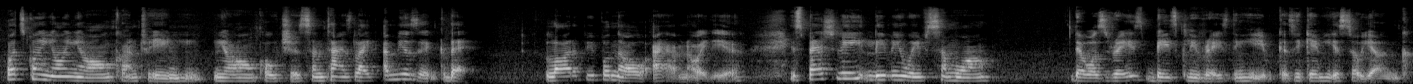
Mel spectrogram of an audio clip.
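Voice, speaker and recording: Low creaky-voiced Brazilian woman. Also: normal speed, poor audio. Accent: Brazilian Portuguese. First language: Portuguese. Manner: reflective, earnest, searching for words. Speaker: interviewee. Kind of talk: documentary interview answers.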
